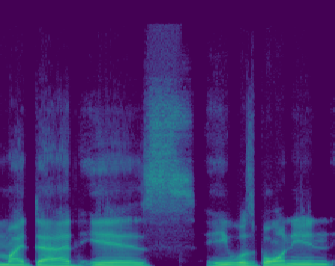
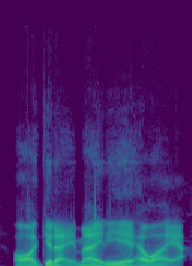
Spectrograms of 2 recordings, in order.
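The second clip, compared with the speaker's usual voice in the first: dad's broad Australian phone greeting; strong Australian accent. Retold or imitated. Son imitating his dad answering the phone, in broad Australian. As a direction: lay the Australian accent on thick. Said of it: "My dad's Australian accent".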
